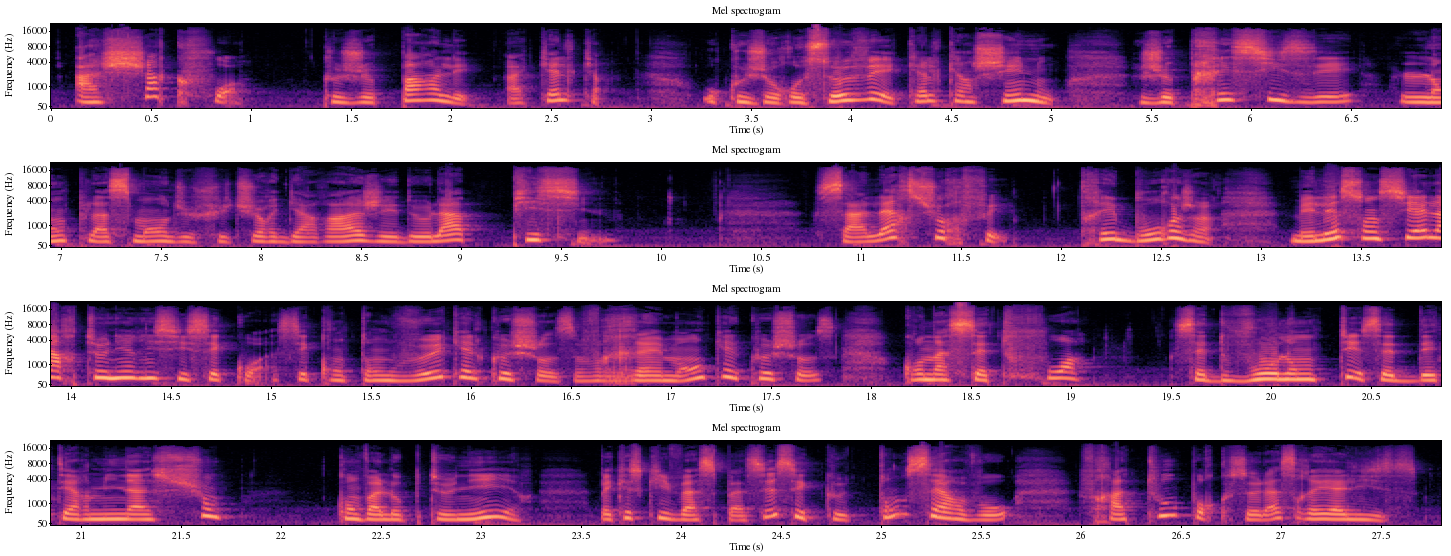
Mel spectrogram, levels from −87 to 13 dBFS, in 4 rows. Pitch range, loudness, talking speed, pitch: 200-280 Hz, -13 LUFS, 160 wpm, 230 Hz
